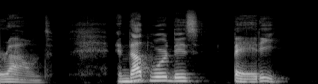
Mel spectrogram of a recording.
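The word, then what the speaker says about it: περί: And that word is peri spelled like this peri.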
